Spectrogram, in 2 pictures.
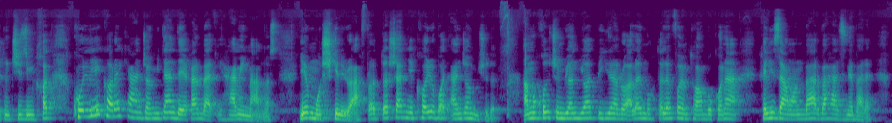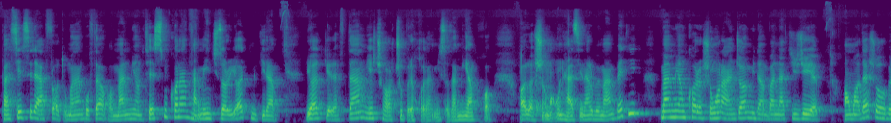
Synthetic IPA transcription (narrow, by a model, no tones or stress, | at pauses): t̪ʰunt͡ʃʰiːziːmixɒd̪̥kʰolːiekʰɒːɾɒːjicʰeænd͡ʒɒːmːiːd̪ænd̪æiːɣænbæd̪iɦæminmæ̰bnɒ̰ːst̪ | jemoʃce̞liːɾo̰ʔæ̰fɾɒ̰ːd̪̚ːɒːʃt̪ænd̪jekʰːɒːɾiːɾobɒːjæd̪æ̰nd͡ʒɒːmːiʃo̞d̪ḛʔæmːɒːxod̪t͡ʃʰonbijɒnd̪jɒːd̪̚beɡiːɾænɾoælɒːjemoxt̪ʰælefoe̞mt̪ʰehɒːmbo̞kʰo̞næn | xejlizæmɒːnbæɾbæɦæziːne̞bæɾḛ | pʰæsjeseɾiæfɾɒːd̪ṵmæd̪ænɡo̞ft̪æmɒ̰ɣɒ̰mænmijɒmt̪ʰest̪miːkʰo̞næmɦæmejiːnt͡ʃʰizɒːɾojɒːd̪̚miɟiɾæm | jɒːd̪̚ɟe̞ɾeft̪æmjet͡ʃʰɒ̰ːɾt͡ʃʰuːb̚bæ̰ɾ̰jxo̰æ̰mːḭst̪ɒ̰d̪æ̰mːiɟæmxo̰b | hɒːlɒʃo̰mʔɒ̰ːʔṵnɦæzḭːnæɾobe̞mænbe̞d̪id̪̥̚mænmijɒmkʰɒːɾeʃomɒːɾoænd͡ʒɒːmːiːd̪æmvænæt̪ʰiːd͡ʒe̞je | ɒːmɒːd̪æʃob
